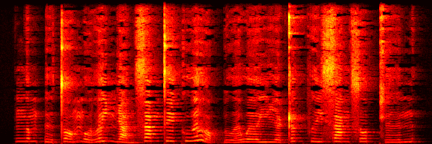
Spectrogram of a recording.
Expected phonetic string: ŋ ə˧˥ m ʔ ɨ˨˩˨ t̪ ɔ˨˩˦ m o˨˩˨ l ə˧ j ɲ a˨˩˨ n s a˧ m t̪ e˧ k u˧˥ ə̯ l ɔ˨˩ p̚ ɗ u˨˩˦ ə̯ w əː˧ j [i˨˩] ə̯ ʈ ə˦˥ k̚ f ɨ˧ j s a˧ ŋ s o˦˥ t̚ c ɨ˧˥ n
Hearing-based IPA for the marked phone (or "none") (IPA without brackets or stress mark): i˨˩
